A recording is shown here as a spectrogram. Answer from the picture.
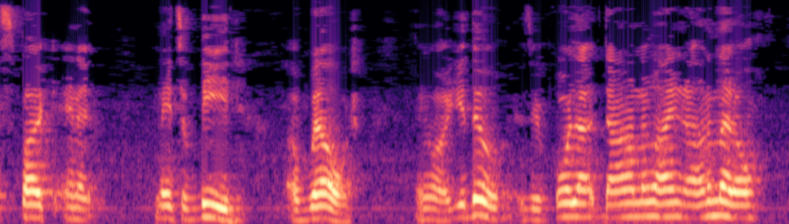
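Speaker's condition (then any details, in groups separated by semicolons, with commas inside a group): Cerebral palsy; has had surgery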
